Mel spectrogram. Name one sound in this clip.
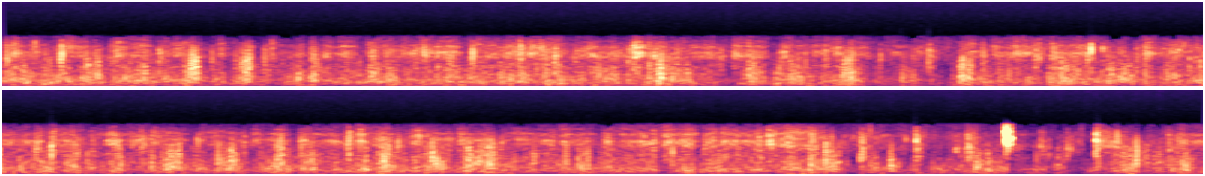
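Wind buffets a microphone.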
